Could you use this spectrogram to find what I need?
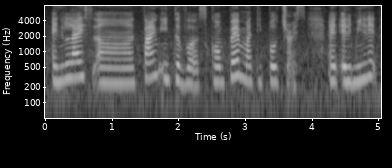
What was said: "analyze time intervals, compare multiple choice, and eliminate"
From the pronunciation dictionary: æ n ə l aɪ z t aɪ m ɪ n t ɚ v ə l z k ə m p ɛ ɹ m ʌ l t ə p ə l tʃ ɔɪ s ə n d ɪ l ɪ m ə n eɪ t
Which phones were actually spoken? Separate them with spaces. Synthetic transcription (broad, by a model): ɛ n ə l aɪ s t aɪ m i n t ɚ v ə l s k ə m p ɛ m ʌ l t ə p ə l tʃ ɔɪ s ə n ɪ l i m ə n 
